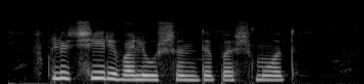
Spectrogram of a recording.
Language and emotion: Russian, sad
